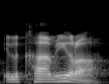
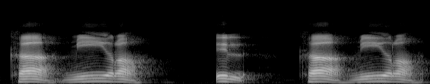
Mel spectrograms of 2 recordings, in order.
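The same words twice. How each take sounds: First: Said in the usual way. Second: الکامیرا drawn out syllable by syllable, very slow; الکامیرا, very slow and careful; very slow model word. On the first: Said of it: "teacher says it normally". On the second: Shown as a demonstration. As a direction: stretch الکامیرا out for learners. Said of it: "teacher stretches the word".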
